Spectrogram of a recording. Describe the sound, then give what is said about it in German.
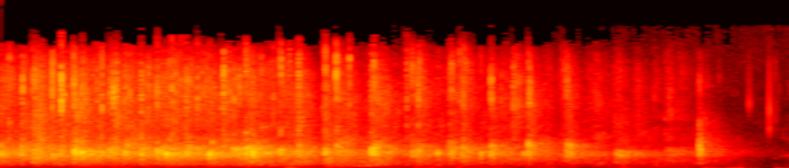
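Steady audience applause for the worship team at a church service, a dense wash of many hands clapping at an even level for about five seconds before quickly tapering off at the end. “Ich glaube, die haben wirklich einen Applaus verdient.”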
